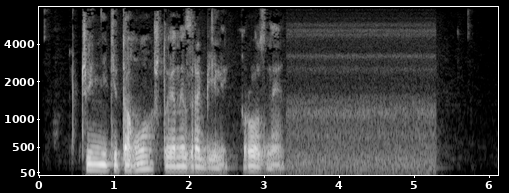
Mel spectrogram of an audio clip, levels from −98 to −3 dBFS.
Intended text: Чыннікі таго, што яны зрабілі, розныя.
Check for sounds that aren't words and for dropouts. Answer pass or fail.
pass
